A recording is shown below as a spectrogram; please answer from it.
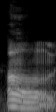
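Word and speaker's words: Owyn: that anymore i did buy one vanilla flavored own it's spelled o-w-y-n um from whole foods so i'm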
